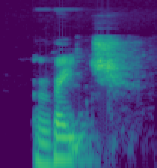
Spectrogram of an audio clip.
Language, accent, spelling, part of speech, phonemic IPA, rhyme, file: English, Southern England, Rach, proper noun, /ɹeɪt͡ʃ/, -eɪt͡ʃ, LL-Q1860 (eng)-Rach.wav
- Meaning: A diminutive of the female given name Rachel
